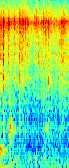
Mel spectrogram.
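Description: Ginger and garlic paste frying with onions in a pan, a steady soft sizzle with faint stirring scrapes, close and continuous with no voices.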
